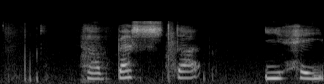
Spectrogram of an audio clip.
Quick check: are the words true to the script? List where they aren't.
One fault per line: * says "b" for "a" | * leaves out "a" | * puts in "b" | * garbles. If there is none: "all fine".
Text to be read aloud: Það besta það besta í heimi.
* leaves out "það besta"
